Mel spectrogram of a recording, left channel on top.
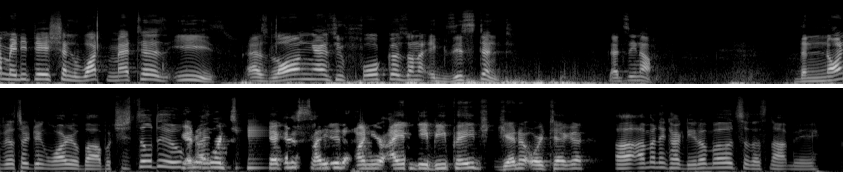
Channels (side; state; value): both; different; correlation 0.00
